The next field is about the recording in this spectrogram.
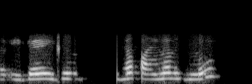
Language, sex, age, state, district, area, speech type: Kannada, female, 30-45, Karnataka, Bidar, urban, conversation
